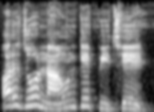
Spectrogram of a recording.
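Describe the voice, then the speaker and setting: A woman teaching a grammar lesson, repeating each word slowly and quizzing the learners as she goes. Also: medium pitch, animated, fairly bright tone. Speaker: language teacher.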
